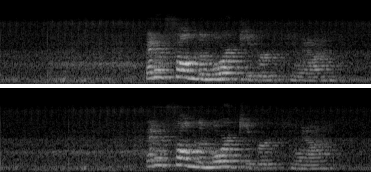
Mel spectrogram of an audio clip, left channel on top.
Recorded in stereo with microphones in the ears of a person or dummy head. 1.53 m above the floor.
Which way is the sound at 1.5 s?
35° left (ahead or behind).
